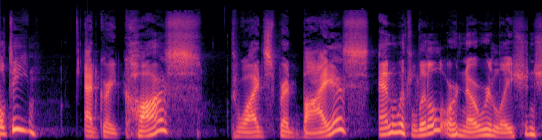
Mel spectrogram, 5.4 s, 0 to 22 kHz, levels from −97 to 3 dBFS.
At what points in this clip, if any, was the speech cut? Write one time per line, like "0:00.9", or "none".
0:02.3
0:02.9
